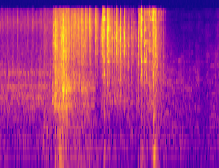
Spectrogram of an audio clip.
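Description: A game's selection wheel spins with a rapid ticking rattle.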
